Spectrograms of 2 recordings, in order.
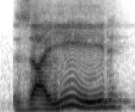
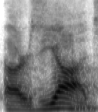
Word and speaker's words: Ziad: But Zaid said breathing, and that's, or Ziad, sorry, I think I mispronounced your name there.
